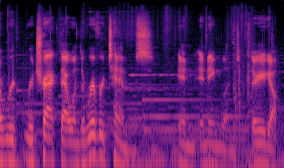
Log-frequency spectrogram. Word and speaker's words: Thames: Thames is how you say it. I'm going to take the British guy's word for it.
